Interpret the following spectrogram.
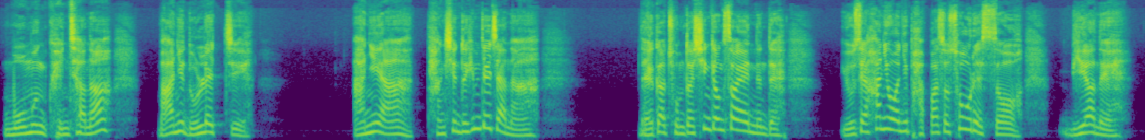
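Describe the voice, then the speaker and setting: A woman's voice: medium pitch, sing-song, normal speed, no echo, studio quality. A woman voicing a young husband in a narrated radio story, firm and exasperated but caring. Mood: tender. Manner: firm with mother, gentle with wife.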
